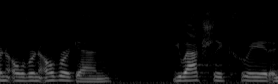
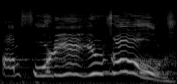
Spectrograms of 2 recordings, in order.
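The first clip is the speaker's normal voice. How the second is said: dumb silly put-on voice, much higher, louder; 10 dB louder than usual. Talking about their book, stating their age in a dumb voice. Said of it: "I don't know why I do that dumb voice".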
